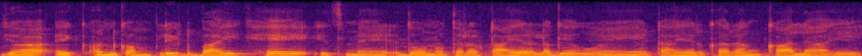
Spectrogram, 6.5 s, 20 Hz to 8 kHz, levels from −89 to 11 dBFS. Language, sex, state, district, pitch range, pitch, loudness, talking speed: Hindi, female, Chhattisgarh, Korba, 210-225 Hz, 215 Hz, -14 LUFS, 160 wpm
